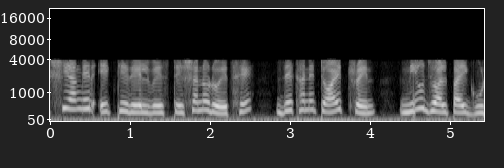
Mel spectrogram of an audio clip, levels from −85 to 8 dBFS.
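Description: A short speech recording carried over telephone-band coding, with nothing above 4 kHz. At 4.54 to 4.56 s there is packet loss with pitch repetition. About 20 ms of audio went missing, which fits a single lost packet. The receiver filled the gap by repeating the last pitch period of the voice. Because the gap is so brief, it sounds like a slightly held, buzzy sound rather than a dropout. The speech then picks up again.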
